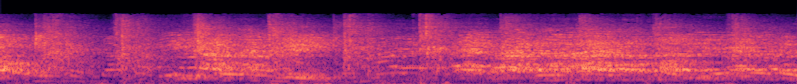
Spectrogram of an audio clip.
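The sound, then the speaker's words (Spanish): A crowd of pro-government students shouts slogans at the former headquarters of the newspaper El Nacional, in loud, rhythmic unison, repeated bursts of voices rising and falling roughly twice a second, with scattered clapping mixed into the steady roar. “Además, anunció que en este lugar funcionará una universidad de las comunicaciones y desde este lunes, estudiantes oficialistas se encontraban en el lugar gritando consignas.”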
